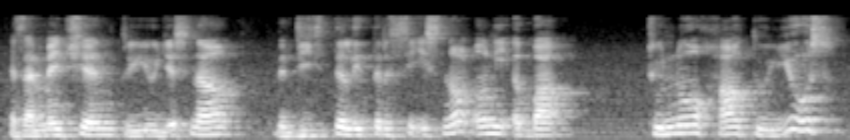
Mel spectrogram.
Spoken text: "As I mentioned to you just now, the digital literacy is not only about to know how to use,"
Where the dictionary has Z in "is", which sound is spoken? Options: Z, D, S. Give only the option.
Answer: S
